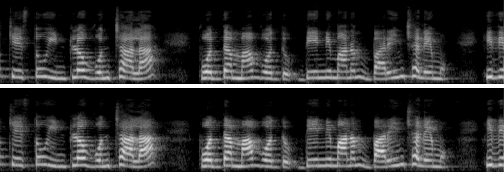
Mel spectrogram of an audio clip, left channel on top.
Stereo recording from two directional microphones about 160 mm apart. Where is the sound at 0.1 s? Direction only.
80° left.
